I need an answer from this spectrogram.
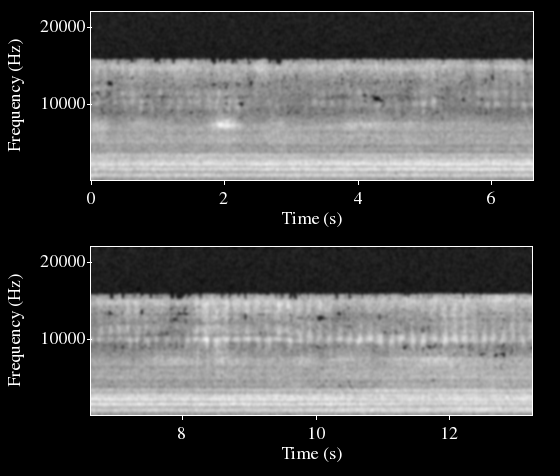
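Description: Freight train's wagons rolling past at a distance, a steady low rumble of wheels on rails.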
